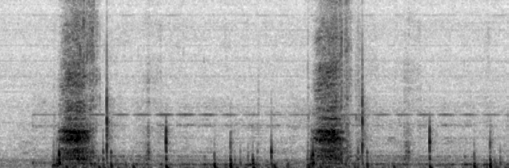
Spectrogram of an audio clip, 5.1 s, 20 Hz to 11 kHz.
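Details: Homemade mechanical ventilator prototype, running 60 hours straight, last 10 hours on a battery pack: two airy whooshing breaths about 2.5 seconds apart, roughly 24 a minute, with mechanical clicks between: ventilator cycling.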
